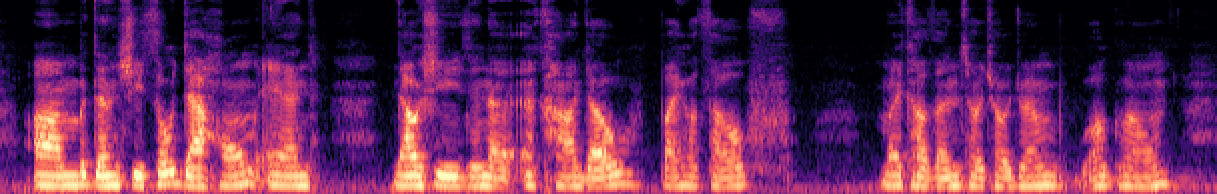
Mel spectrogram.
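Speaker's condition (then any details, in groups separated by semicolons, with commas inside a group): Cerebral palsy, quadriplegic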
